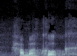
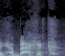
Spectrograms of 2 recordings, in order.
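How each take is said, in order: First: Habakkuk stressed on first and last syllables, HAB-a-KOOK; Habakkuk ending in a clear "kook"; speaker's own pronunciation. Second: Habakkuk stressed on the second syllable, huh-BACK-ick; Habakkuk with a short, stressed BACK in the middle; alternative pronunciation. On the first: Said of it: "how to pronounce his name". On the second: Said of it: "Some people say Habakkuk". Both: Shown as a demonstration.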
